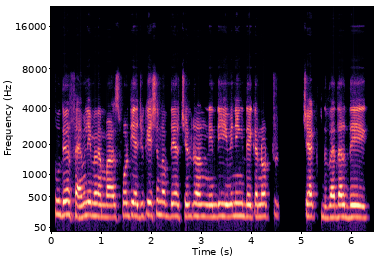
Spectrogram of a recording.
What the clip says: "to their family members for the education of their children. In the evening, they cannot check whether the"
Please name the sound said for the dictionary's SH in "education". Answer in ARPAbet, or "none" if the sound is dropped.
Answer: SH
